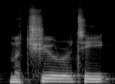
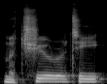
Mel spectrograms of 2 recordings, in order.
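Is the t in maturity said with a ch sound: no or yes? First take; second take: yes; yes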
